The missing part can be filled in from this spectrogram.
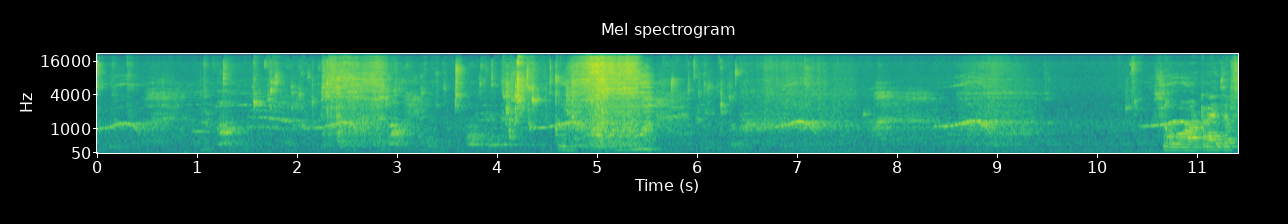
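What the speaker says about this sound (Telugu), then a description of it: "సో వాటర్ అయితే ఫుల్ పడుతున్నాయి మన కింద." Water pours from a bottle and splashes down in several loud bursts with pauses between them, while a voice talks throughout.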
